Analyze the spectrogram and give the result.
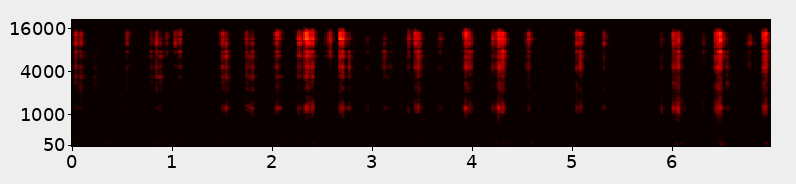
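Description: An open-end steel wrench held in one hand rubs and taps against the jaw and worm gear of a solid, medium chrome-plated steel adjustable wrench held in the other. The result is a quiet, irregular run of short, bright metallic clicks and light scrapes, some clustered closely together. Each dies away almost instantly with no low-end body.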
